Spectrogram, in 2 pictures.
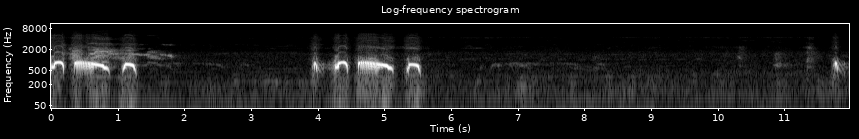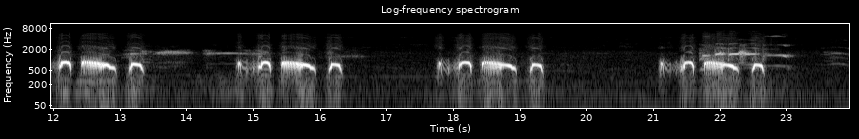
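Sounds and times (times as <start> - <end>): dove cooing: 0.0 - 1.7, 3.9 - 5.6, 11.4 - 13.8, 14.6 - 16.6, 17.7 - 19.4, 21.1 - 23.1.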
